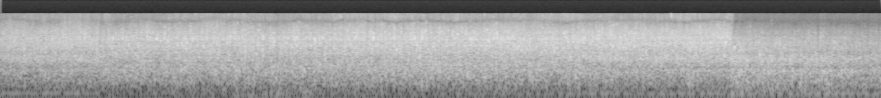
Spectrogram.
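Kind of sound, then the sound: nature, flowing river water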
